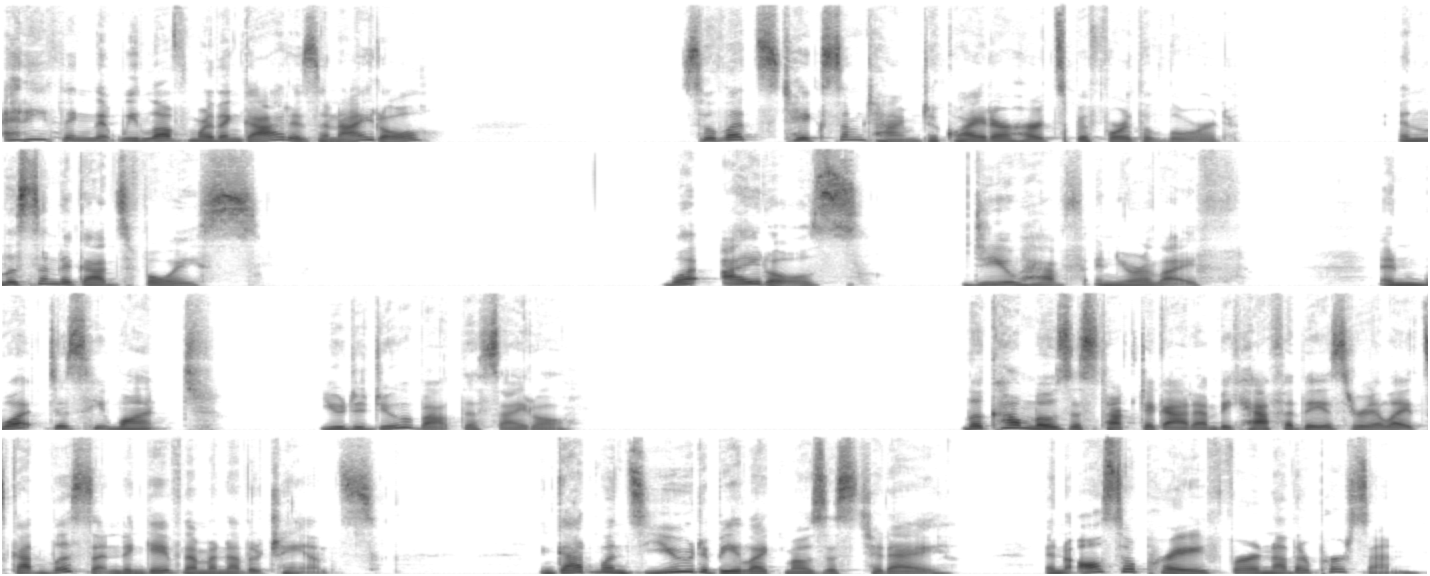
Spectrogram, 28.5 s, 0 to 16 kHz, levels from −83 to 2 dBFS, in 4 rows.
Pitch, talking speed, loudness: 190 Hz, 165 wpm, -27 LUFS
